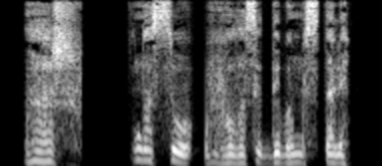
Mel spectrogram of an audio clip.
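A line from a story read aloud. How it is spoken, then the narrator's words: Groan. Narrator (Russian): простонал тот, который раньше стонал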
